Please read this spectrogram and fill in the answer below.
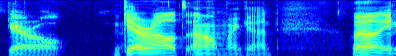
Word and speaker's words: Geralt: first song we will look at is uh giralt of rivia which is supposedly the main theme you do you want to pronounce that better than me it's carol geralt oh my god well you know i get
